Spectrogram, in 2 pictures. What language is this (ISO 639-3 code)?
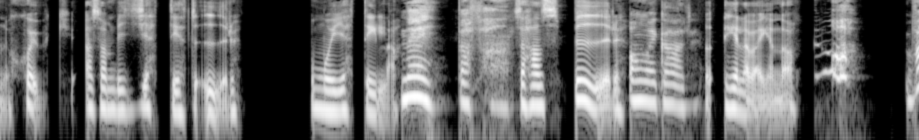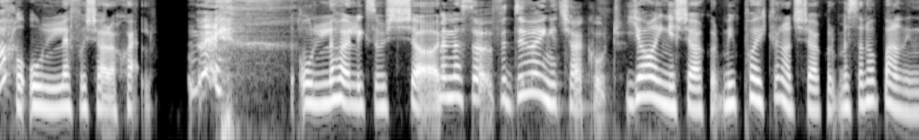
swe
